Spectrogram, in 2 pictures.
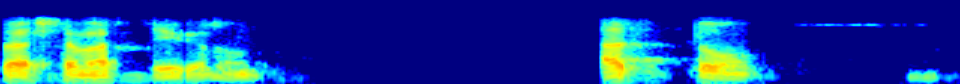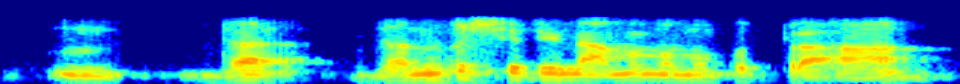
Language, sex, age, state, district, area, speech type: Sanskrit, male, 45-60, Karnataka, Bangalore Urban, urban, conversation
